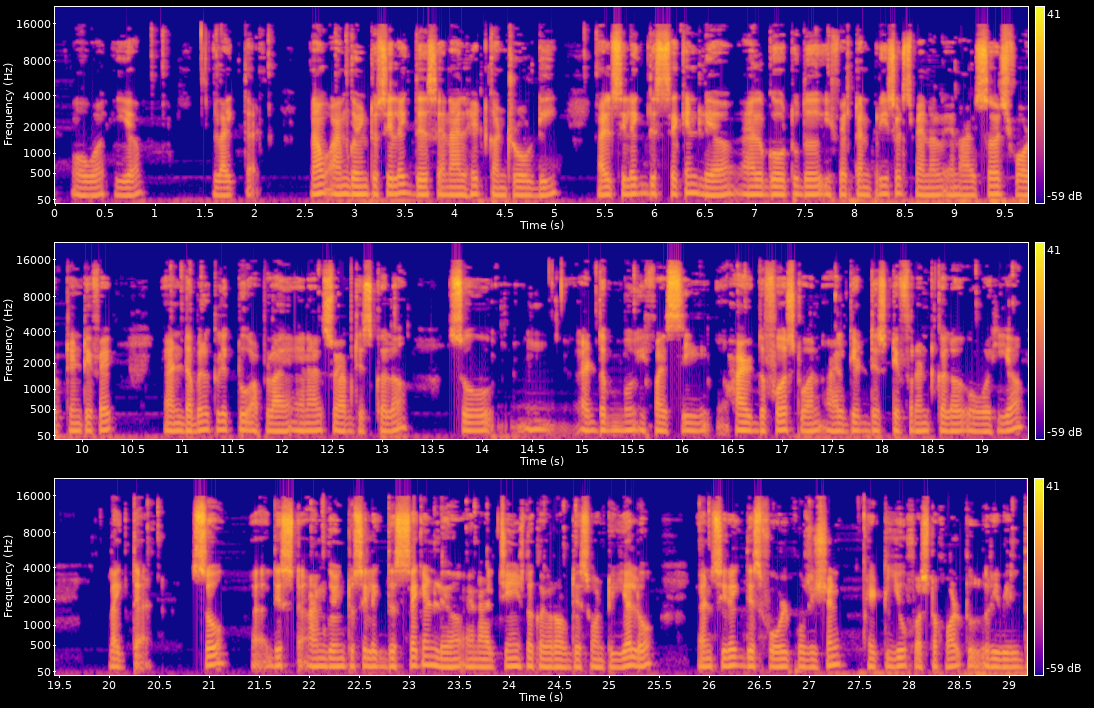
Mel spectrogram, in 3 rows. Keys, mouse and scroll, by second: 4.1 ctrl+d, 5.2 click, 6.9 -, 7.5 click, 7.9 ctrl+a, 8.6-9.9 typing, 10.8 click, 12.9 space, 15.1-16.5 drag, 17.0 space, 18.9-20.3 drag, 27.4 u.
